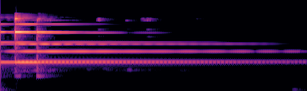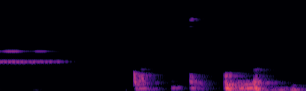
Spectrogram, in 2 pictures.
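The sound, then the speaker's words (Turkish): A Tibetan ritual bell is struck once, ringing out bright and clear with a long shimmering decay, followed by a few soft, faint knocks near the end. “İlginç Tibet Budizminde e, sadece Çanla ve Vajrayla ve çeşitli el hareketleriyle biraz daha aktif meditasyonlar var.”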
